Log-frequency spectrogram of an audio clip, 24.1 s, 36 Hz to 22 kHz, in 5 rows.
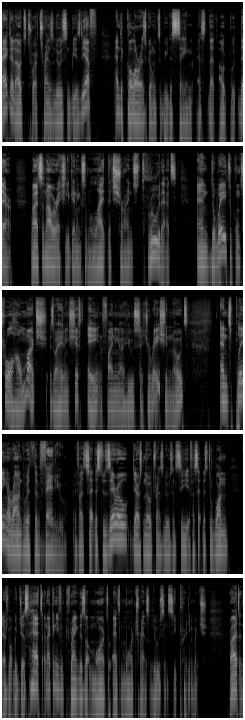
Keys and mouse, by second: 1.9 middle click, 2.8 click, 3.0-4.0 drag, 5.3 click, 5.8-6.2 middle drag, 7.6 click, 7.7 click, 8.9 shift+middle click, 10.4 shift+a, 13.1 g, 15.2-16.9 drag, 17.8 click, 19.6-24.1 drag.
